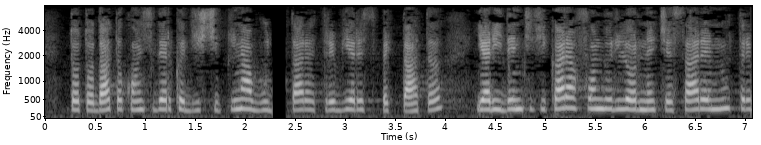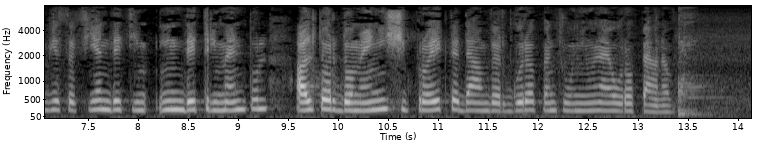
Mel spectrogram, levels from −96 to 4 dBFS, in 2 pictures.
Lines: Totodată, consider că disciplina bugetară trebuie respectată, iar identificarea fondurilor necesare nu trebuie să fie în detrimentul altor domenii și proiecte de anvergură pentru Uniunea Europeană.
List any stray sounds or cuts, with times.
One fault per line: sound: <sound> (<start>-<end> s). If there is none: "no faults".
sound: dropout (2.3-2.4 s)
sound: thud (13.4-14.0 s)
